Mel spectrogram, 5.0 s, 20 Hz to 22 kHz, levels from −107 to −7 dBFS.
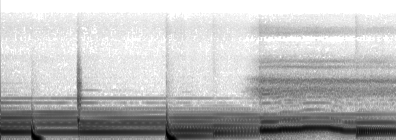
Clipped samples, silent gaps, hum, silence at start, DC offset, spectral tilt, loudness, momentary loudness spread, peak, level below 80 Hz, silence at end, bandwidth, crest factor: under 0.1%; none; none; 0 s; under 0.1%; -12 dB/octave; -21 LUFS; 12 LU; -4 dBFS; -24 dBFS; 0 s; 4.4 kHz; 14 dB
